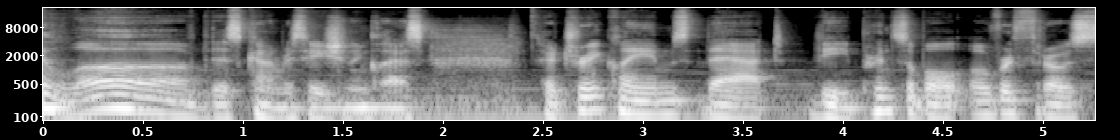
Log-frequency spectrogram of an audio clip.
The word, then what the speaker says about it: Sartre: I finally figured out by the end of the semester that it's pronounced Sartre, but I'm going to leave this in because this is just where I was at the time.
